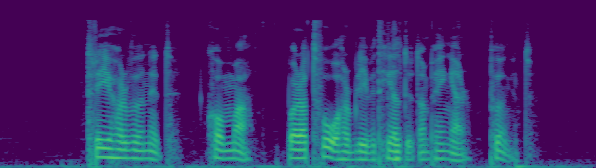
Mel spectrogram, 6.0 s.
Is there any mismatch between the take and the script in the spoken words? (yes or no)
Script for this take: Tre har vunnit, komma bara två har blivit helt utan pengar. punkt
no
